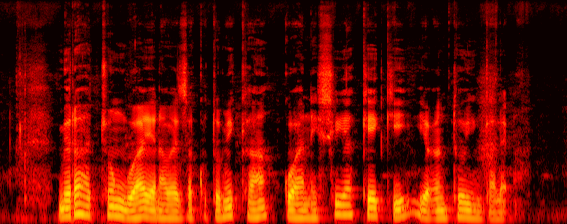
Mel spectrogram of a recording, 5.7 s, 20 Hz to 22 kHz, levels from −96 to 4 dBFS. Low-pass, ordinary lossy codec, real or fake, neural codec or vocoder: none; none; real; none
